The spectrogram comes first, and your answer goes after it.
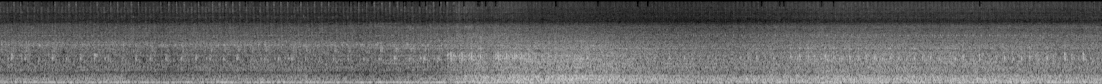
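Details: Volvo 240 petrol engine with wavering idle that gets louder partway through, uneven lumpy beat; multimeter on the O2 sensor gave erratic readings once exhaust warmed up, and a new exhaust oxygen sensor fixed the rough idle.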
